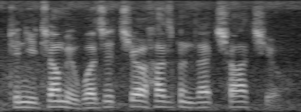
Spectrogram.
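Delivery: ordinary delivery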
